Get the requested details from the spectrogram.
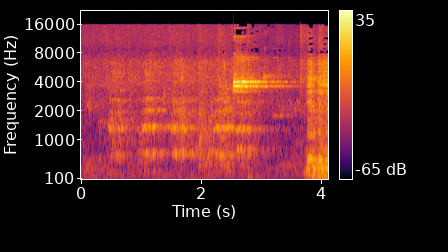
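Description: A basketball bounces off the rim.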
